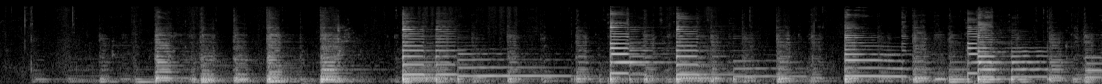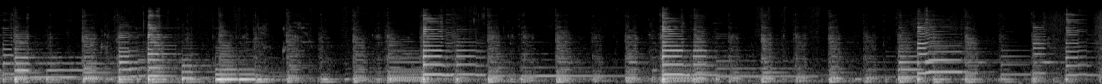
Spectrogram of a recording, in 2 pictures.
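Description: Background music: an acoustic guitar playing a plucked, picked melody with a steady rhythm.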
